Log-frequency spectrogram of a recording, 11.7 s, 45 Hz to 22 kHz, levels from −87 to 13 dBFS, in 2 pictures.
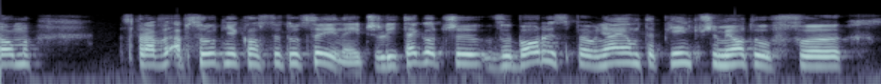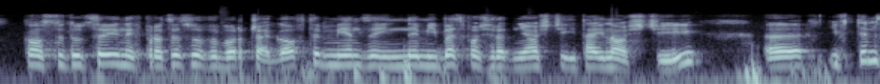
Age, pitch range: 30-49, 155-195 Hz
